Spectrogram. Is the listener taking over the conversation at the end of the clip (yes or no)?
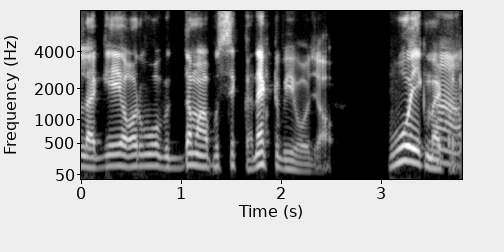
yes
